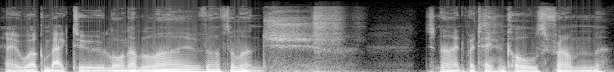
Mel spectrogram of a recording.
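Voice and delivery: slow, low late-night radio host; sexy radio host voice. Pretend. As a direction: purr it like a smooth DJ. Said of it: "your sexy [name] voice".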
